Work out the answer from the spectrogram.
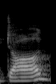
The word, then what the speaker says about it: do: of tricks do a dog can do lots of tricks do is a tricky one because it kind of looks like two T oh it rhymes with two but it doesn't rhyme with so s oh so says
